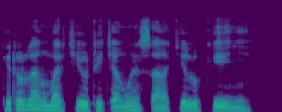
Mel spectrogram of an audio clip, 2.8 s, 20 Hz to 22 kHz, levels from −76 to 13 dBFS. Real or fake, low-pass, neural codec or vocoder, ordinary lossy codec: fake; none; vocoder, 24 kHz, 100 mel bands, Vocos; none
